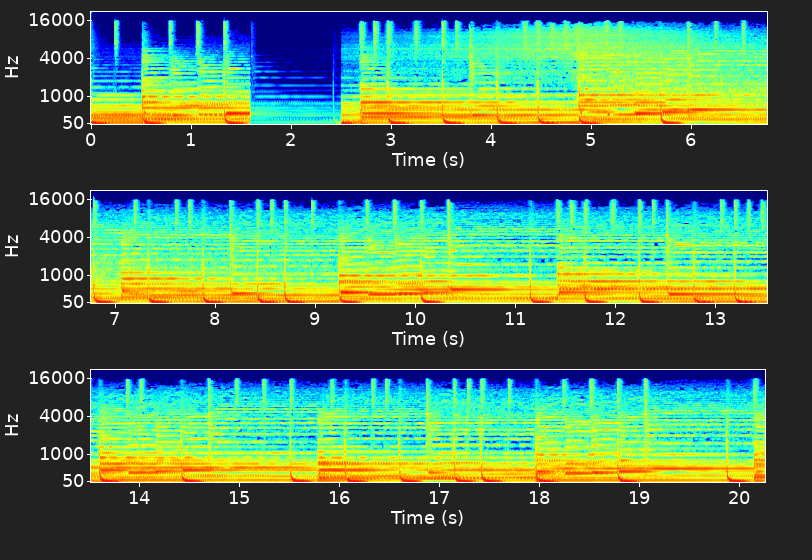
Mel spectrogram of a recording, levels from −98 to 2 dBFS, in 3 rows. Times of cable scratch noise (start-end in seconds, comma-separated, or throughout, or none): none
